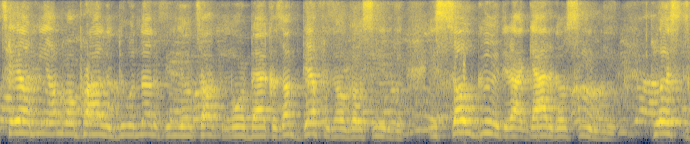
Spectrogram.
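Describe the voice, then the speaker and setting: A man in his thirties with a Memphis accent and a hoarse, coughing voice, reviewing a movie casually and profanely to his phone camera. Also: high voice, rough recording. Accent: Southern US, Memphis. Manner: profane, animated, talks straight to camera.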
